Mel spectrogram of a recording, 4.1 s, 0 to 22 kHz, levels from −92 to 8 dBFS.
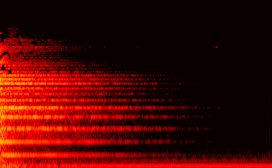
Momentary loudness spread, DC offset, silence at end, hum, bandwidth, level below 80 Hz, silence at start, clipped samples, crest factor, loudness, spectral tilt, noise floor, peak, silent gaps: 27 LU; under 0.1%; 2.25 s; 60 Hz at -55 dBFS; 11 kHz; -52 dBFS; 0 s; under 0.1%; 24 dB; -29 LUFS; -2 dB/octave; -57 dBFS; -8 dBFS; none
